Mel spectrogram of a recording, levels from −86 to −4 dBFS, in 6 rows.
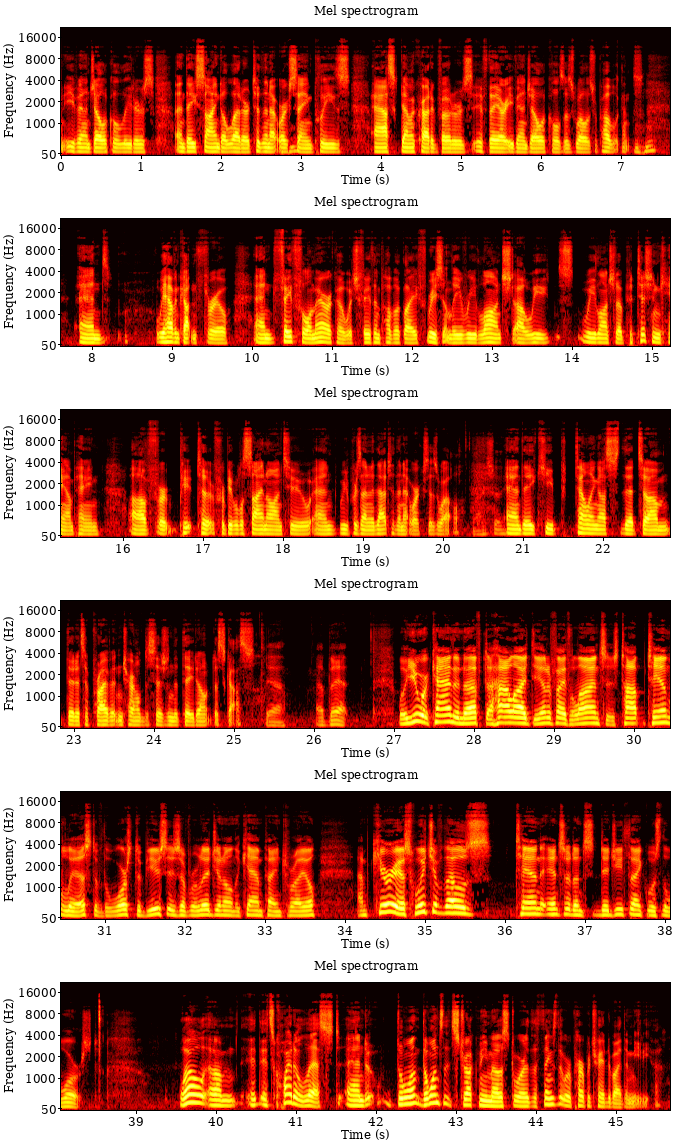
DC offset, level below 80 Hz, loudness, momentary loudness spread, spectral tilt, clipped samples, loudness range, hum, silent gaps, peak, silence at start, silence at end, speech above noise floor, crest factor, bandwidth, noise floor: under 0.1%; -66 dBFS; -22 LUFS; 13 LU; -5 dB/octave; under 0.1%; 7 LU; none; none; -2 dBFS; 0 s; 0.15 s; 36 dB; 20 dB; 15.5 kHz; -58 dBFS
